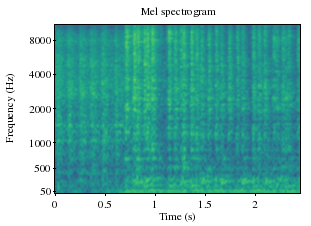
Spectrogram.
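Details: 2002 2500HD parts truck showing 622,763 miles, in park: short crank, then it catches and settles into a steady idle with no stumble. Oil pressure holds over 40 psi, the alternator charges, and there is no check-engine light.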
